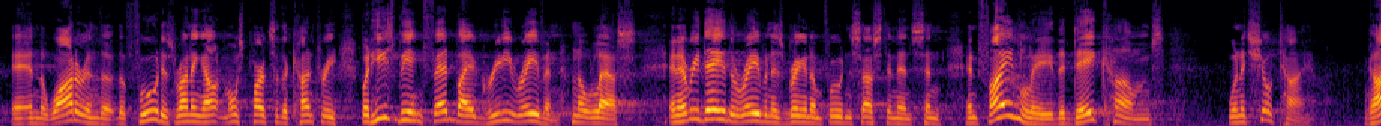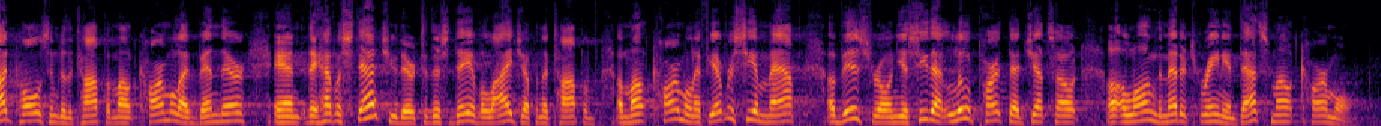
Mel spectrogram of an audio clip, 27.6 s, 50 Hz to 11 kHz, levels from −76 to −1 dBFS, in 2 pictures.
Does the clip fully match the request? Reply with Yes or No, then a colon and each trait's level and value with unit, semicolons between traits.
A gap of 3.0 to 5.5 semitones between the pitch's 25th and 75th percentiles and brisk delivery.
Yes: average, 4.0 semitones; fast, 220 wpm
